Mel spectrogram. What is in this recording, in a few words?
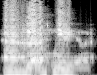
new year, west flemish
